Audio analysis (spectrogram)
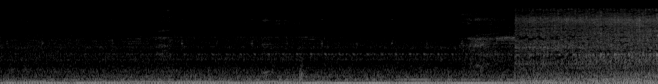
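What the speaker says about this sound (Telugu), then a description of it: "ఇంజన్ సౌండ్ చూసుకుంటే మాత్రం ఈ విధంగా ఉందండి" Low, steady rumble of a 2018 Toyota Innova Crysta diesel engine idling with the AC running, constant and unbroken, with a faint hum layered over it and a slight rise in hiss near the end.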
